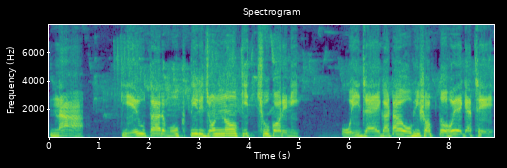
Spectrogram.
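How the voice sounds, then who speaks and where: A man plays a grave old villager in a horror cartoon. The voice is slow and forceful, weary and ominous, sounding a little away from the mic with birdsong behind. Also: medium pitch, steady tone, slight background noise. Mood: grim, regretful. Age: older. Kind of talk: animated horror story acting. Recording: distant voice with birdsong ambience.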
